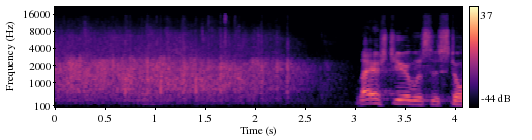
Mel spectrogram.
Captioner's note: applause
